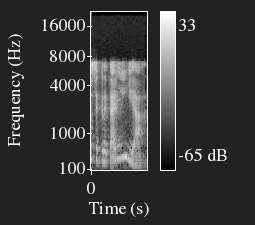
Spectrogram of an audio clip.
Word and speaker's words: secretaría: ¿Dónde tiene la mayor fuerza secretaría? En la sílaba ri.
